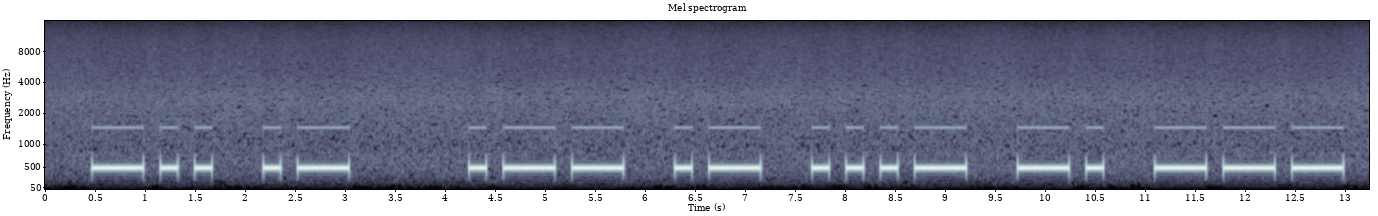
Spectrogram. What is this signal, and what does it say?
Morse code (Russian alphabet), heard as a keyed tone, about 7 wpm, 480 Hz. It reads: ДА ВАЖНО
